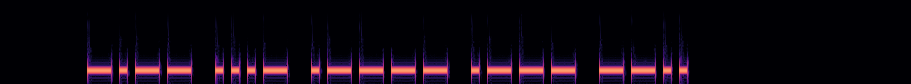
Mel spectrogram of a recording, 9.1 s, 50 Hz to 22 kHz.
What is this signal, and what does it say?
Morse code, heard as a keyed tone, about 15 wpm, 700 Hz. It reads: YV1JZ
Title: DXCC-100 Call Signs - 5 Characters - Repeated 3x - 15wpm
